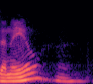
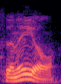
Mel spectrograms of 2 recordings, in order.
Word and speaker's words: anneal: is shaped oh we anneal it I beg you fine it's a nail I thought it was a television too no it's Anil a-n-n-e-a-l you don't have to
